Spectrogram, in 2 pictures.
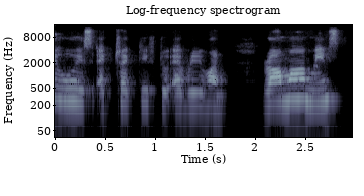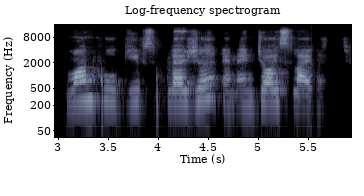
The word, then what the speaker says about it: Rama: Rama means one who gives pleasure and enjoys life.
